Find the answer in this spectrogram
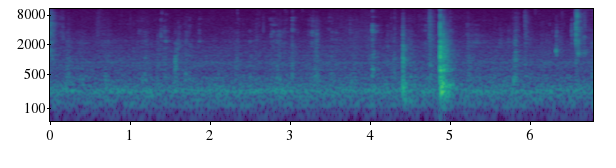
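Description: A person chewing pieces of rotisserie chicken with their mouth closed, with a few short, sharp mouth clicks. The loudest click comes about five seconds in.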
